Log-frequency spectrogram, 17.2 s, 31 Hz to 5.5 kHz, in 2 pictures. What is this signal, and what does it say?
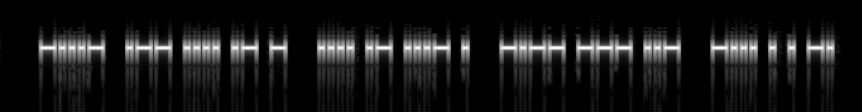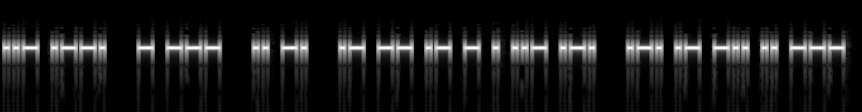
Morse code, heard as a keyed tone, about 25 wpm, 600 Hz. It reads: <BT> WHAT HAVE YOU BEEN UP TO IN AMATEUR RADIO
